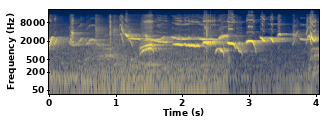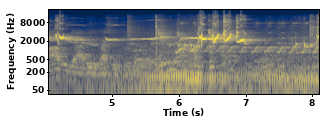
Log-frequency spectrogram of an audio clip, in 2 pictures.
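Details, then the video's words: White-rumped shama song in the non-bubbling training-material style: tumbling, sliding whistles, a brief quiet gap, then a long steady whistle and a burst of bright chirps. "MATERI BURUNG MURAI BATU NON GELEMBUNG"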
